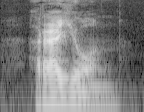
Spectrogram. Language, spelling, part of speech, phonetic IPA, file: Belarusian, раён, noun, [raˈjon], Be-раён.ogg
- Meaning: 1. district 2. region, area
